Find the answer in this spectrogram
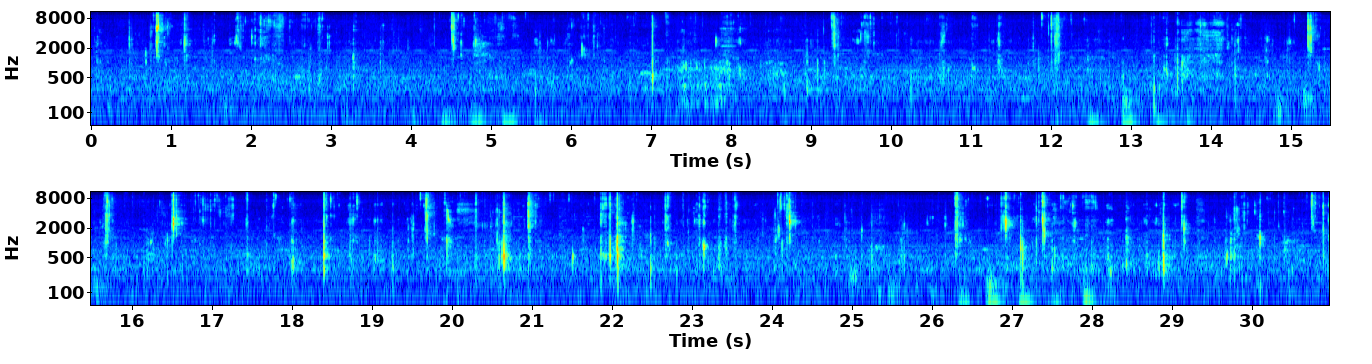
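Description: Close-miked eating of spiced chicken tikka drumsticks: biting into the meat and chewing it, with sharp, irregular mouth clicks and smacks throughout.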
